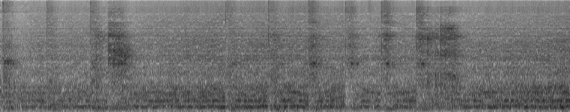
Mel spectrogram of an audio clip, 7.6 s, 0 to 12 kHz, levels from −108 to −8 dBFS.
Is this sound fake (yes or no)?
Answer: yes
